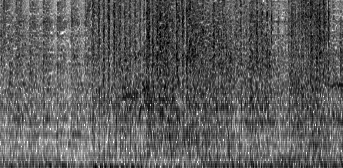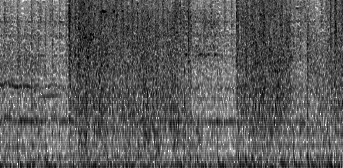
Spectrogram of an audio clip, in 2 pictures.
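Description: Action-film car chase soundtrack: sustained rapid gunfire mixed with dramatic music, growing louder about a second and a half in.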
